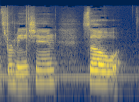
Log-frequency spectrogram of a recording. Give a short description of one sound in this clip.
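A card is laid down softly on a table.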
